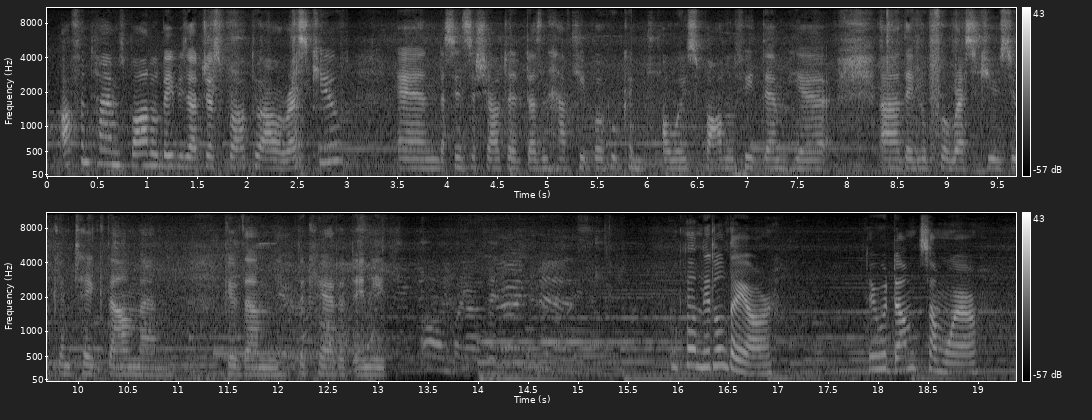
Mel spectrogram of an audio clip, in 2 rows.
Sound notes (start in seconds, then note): 12.0 overlapping chattering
